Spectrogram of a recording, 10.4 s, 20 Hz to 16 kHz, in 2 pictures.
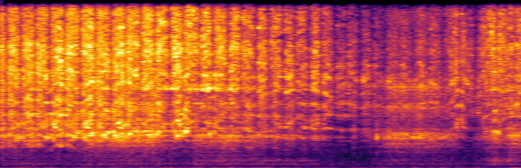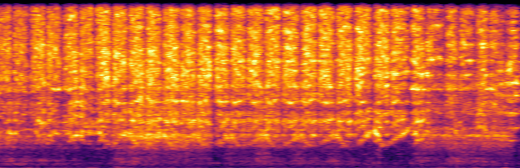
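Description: A honyaki gyuto knife of White #2 steel, 210 mm, is drawn over a 1000 grit whetstone in steady back-and-forth rasping strokes, close and continuous, with no talking.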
